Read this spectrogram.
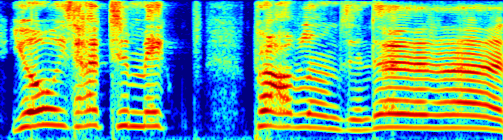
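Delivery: high, mocking complaint trailing into da-da-da; loud mock tirade; imitated going off. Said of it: "Diana starts going off".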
